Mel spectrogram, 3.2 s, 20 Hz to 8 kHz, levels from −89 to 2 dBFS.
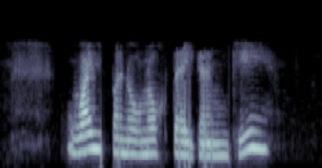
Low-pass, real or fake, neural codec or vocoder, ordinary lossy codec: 7.2 kHz; real; none; AAC, 16 kbps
